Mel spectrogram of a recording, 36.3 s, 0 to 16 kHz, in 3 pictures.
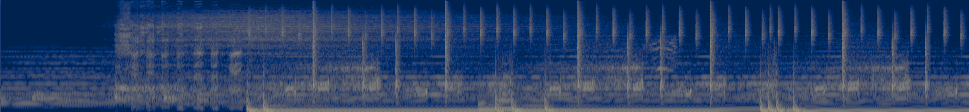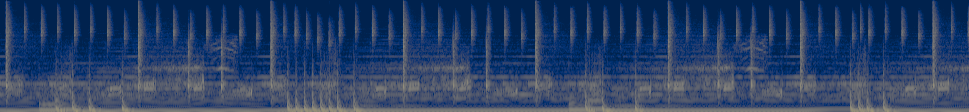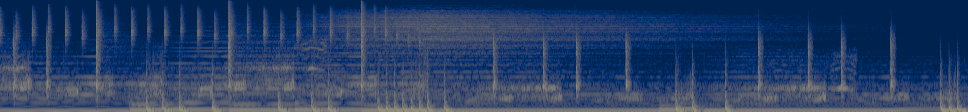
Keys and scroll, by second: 14.7 f, 15.4 f, 18.9 l.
